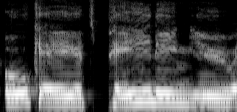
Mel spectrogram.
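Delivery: slow, drawn-out mocking echo; patronizing, stretched-out words; condescending. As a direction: echo the caller as if in air quotes. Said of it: "totally being condescending".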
